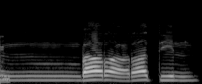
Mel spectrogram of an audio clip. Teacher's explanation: তানবিনের পরে অন্য কিছু অক্ষর আসলে অন্য কায়দা হবে, বা আসলে আজকেকার এই কায়দাটা হবে, ইকলাব হবে। তানবিনের পরে যদি বা আসে তাহলে তানবিন আর নুন সাকিন, ওই দুটোর মানে উচ্চারণটা আর হবে না, তখন মিমের উচ্চারণ হবে এখানে।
